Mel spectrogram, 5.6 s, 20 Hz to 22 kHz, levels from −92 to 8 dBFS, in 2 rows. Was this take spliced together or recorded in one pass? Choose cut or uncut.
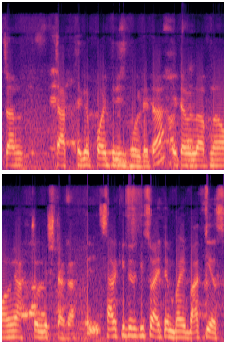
cut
